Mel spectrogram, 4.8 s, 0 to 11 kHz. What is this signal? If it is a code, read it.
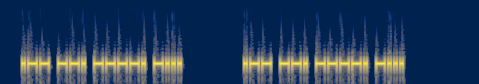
Morse code, heard as a keyed tone, about 40 wpm, 700 Hz. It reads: WG9B WG9B
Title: USA Call Signs - 4 Characters - Repeated 2x - 40wpm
